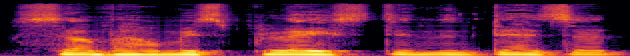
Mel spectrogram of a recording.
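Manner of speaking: creepy ruler voice. Retold or imitated. Joseph questioning the brothers, low and slow creepy voice. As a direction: loom over them, slow and low like a creep. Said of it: "He's like".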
